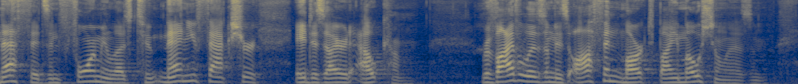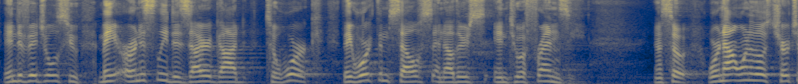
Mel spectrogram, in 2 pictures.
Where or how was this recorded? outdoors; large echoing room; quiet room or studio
large echoing room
